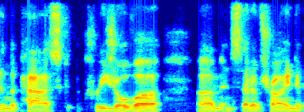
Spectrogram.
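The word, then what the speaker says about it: Křížová: But it is more of a rolled R with a Z sound in that second letter, right? So it's Kryzhova.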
